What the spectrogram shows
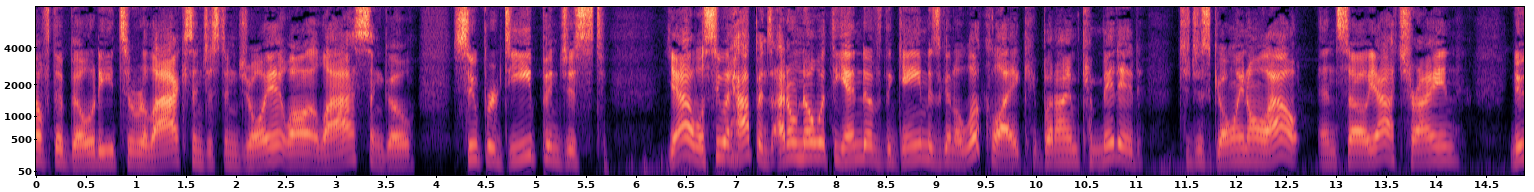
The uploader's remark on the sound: Recorded this while on a walk. Was going to do so in the studio but today it just felt more natural and free-flowing to do it on a walk.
